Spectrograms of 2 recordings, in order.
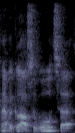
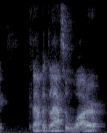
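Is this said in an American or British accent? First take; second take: British; American. First: It is said in a British accent. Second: It is said in an American accent. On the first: "they don't know what I'm on about" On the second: "I have to widen the vowel"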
